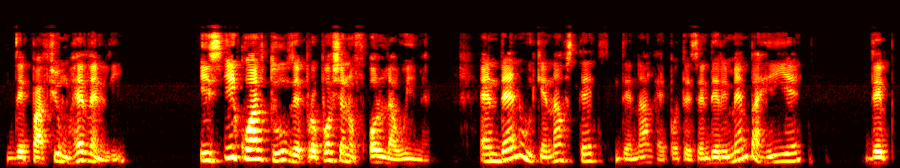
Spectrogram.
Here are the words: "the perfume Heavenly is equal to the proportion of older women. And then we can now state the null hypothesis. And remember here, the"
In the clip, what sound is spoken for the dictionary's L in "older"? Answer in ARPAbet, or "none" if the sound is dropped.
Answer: L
